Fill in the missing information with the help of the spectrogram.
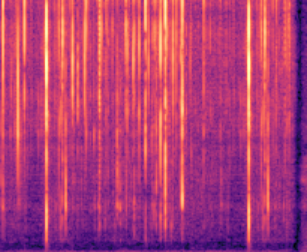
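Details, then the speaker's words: Subcutaneous crepitus from air under the skin of a child's chest wall, described in pediatric emergency training: fine, irregular crackling and crunching like crumpling paper. "crepitus is something very specific and will happen if air develops under the subcutaneous tissue in the child's chest wall"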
